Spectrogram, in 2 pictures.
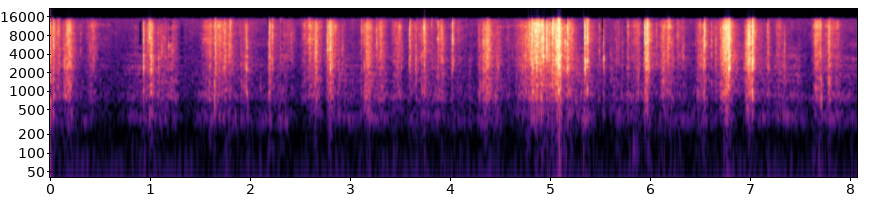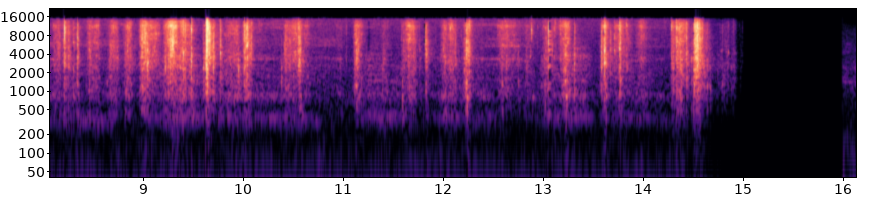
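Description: Hands squeezing and kneading a sticky date and oat mixture in a glass bowl: irregular wet, sticky clicking and squelching. It cuts off suddenly about a second before the end.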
